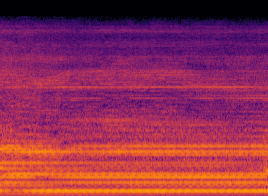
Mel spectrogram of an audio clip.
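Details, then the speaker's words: Air compressor in a workshop running normally during a before/after test of a DIY styrofoam-lined MDF/plywood noise enclosure with a hinged door: loud steady drone with a constant low pulse and even humming tones, no knocks or rattles. "Isso, se fizer as adequações melhores aí, ele fica melhor ainda. Fica praticamente sem barulho nenhum."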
